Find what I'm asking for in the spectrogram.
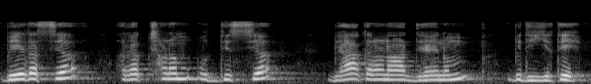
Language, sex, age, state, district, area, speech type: Sanskrit, male, 45-60, Uttar Pradesh, Mirzapur, urban, spontaneous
